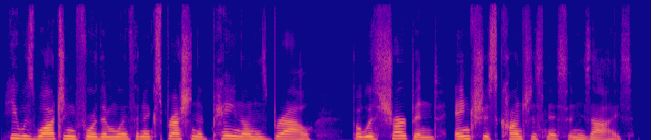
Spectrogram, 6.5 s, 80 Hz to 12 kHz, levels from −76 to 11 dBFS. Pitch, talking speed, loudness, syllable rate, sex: 215 Hz, 195 wpm, -18 LUFS, 5.1 syllables/s, female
